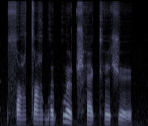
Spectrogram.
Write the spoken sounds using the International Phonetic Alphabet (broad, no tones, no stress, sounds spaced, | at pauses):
sˤ œ ʁ tˤ ø ʁ ɡʷ æ kʷ œ ʈ͡ʂʰ æ kʰ ẽ ʃ ø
